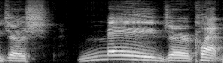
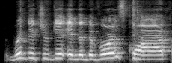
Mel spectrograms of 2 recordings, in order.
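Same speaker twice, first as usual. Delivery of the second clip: ordinary talk, nothing marked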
